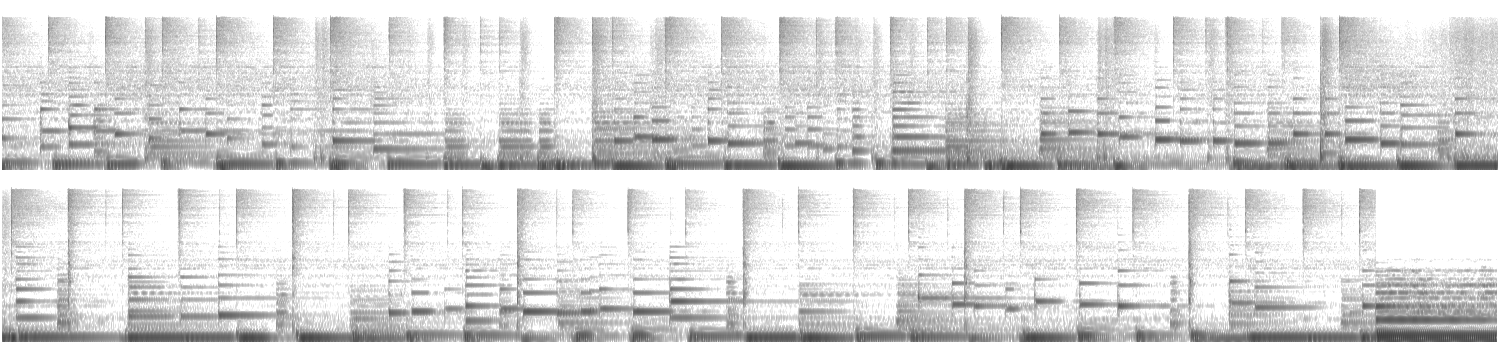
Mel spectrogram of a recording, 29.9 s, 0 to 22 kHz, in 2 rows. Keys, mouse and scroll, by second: 0.1 click, 1.8 g, 4.3 g, 6.3 middle click, 7.0 KP_0, 8.2-8.8 shift+middle drag, 14.4 n, 16.8 click, 17.6-19.1 shift+middle drag, 19.2-20.4 middle drag, 20.6 shift+middle click, 21.3-21.8 middle drag, 21.9-24.8 shift+middle drag, 24.9 scroll up 1, 25.4-29.9 shift+middle drag.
